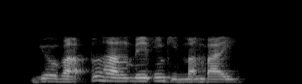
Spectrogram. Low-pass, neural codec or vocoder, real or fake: 3.6 kHz; codec, 16 kHz, 1.1 kbps, Voila-Tokenizer; fake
